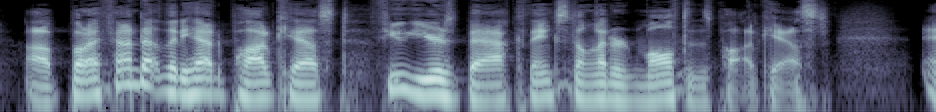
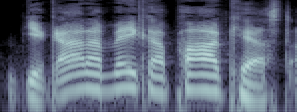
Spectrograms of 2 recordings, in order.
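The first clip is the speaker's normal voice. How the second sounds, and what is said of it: Imitates another person's voice. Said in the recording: “Gilbert Gottfried ... I'm never gonna do that voice again.”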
